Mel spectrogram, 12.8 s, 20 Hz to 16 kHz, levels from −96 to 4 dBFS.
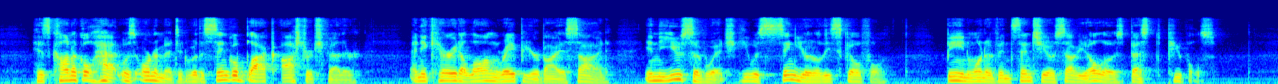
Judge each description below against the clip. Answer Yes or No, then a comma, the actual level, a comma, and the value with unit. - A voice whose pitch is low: Yes, low, 115 Hz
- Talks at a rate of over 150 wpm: Yes, average, 170 wpm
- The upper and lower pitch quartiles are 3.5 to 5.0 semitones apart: Yes, average, 4.7 semitones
